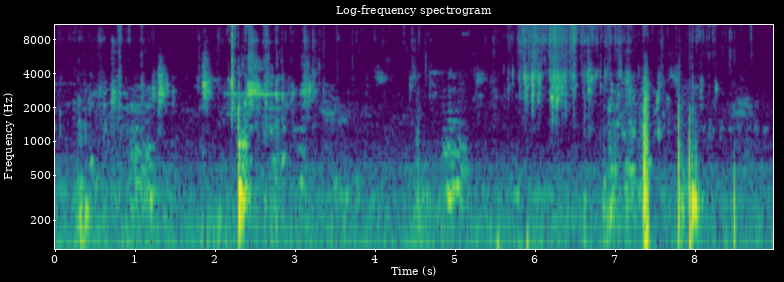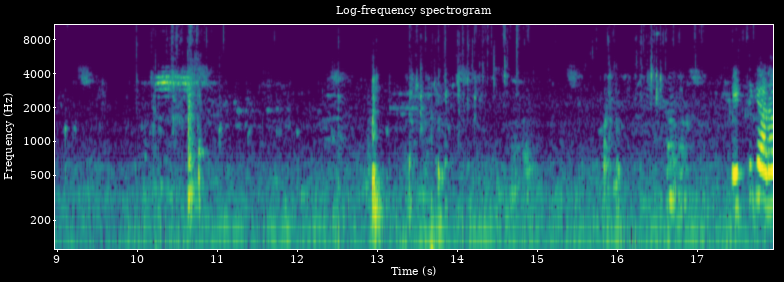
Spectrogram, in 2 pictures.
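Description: Water splashes and drips intermittently while a long-haired pet dog is bathed in hot weather, with scattered wet slaps and trickles under occasional quiet talk.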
